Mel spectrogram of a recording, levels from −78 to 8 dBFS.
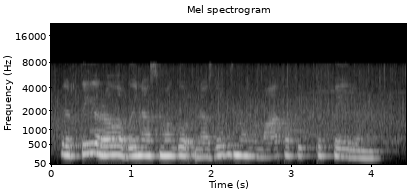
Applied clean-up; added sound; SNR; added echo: none; Applause; 20 dB; reverberation time 0.6 s.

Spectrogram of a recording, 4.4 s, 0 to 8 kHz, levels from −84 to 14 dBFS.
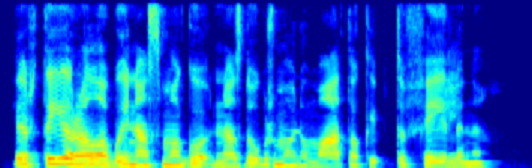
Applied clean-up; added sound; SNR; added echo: none; none; none; none.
